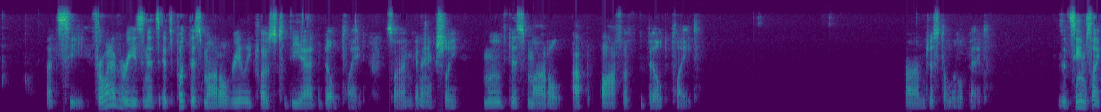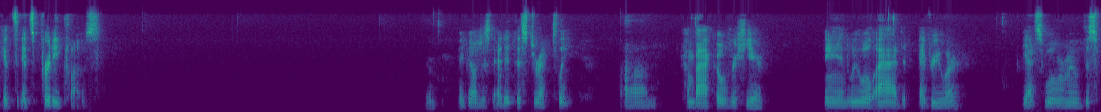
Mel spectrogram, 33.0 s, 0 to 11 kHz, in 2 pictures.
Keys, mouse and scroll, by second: 0.0-0.3 middle drag, 0.5-2.9 right drag, 3.2 Escape, 4.5-6.1 drag, 6.3 click, 7.8-9.3 scroll up 1, 11.3-16.3 drag, 16.8-18.7 middle drag, 20.0-22.2 drag, 23.0 click, 25.8 click, 25.8 typing, 26.9-28.4 drag, 29.8 click, 31.4-33.0 drag.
